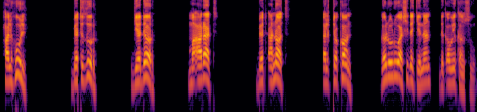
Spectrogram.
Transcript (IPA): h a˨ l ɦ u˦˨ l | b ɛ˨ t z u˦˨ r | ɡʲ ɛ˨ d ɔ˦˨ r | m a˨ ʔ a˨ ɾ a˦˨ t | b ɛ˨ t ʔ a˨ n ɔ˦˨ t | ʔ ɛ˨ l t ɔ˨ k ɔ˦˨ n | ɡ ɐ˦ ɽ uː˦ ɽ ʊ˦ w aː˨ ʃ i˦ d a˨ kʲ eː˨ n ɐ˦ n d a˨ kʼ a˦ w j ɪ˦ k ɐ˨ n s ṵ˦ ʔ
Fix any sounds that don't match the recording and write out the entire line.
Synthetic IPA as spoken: h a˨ l ɦ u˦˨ l | b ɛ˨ t z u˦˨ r | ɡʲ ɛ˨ d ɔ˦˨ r | m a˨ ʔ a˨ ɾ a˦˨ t | b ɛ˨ t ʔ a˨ n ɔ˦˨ t | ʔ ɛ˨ l t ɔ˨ k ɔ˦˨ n | ɡ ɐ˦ ɽ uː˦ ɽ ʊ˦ w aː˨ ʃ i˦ d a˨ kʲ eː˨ n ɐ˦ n d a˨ kʼ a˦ w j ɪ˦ k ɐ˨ n s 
